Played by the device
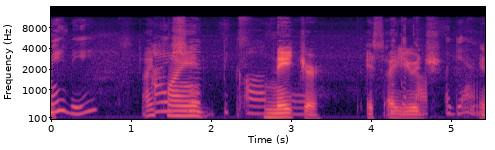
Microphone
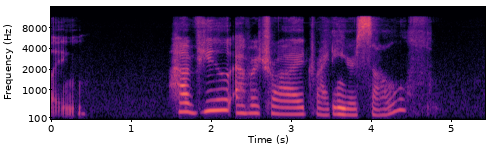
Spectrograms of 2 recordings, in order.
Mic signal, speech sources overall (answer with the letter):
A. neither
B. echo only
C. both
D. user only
D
